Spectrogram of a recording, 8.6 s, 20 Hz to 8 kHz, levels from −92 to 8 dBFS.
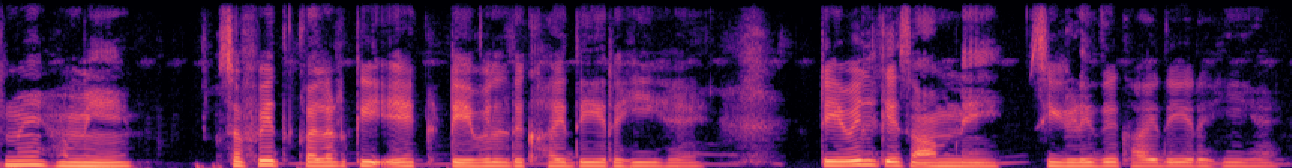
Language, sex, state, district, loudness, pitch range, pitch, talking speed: Hindi, male, Bihar, Jamui, -17 LUFS, 155-180 Hz, 160 Hz, 130 wpm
